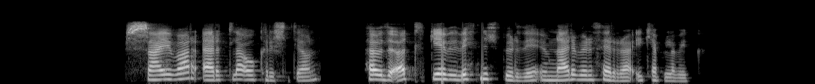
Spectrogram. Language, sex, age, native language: Icelandic, female, 30-39, Icelandic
